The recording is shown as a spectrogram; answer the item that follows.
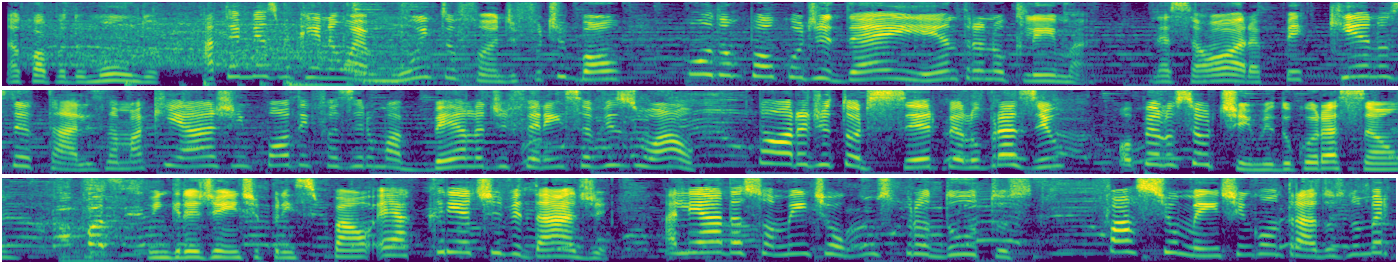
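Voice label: Portuguese General; GoLocalise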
